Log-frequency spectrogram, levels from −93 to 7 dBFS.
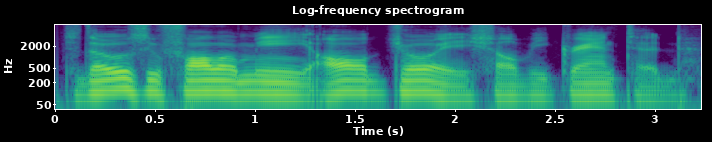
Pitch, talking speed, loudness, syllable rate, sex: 100 Hz, 185 wpm, -17 LUFS, 4.1 syllables/s, male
